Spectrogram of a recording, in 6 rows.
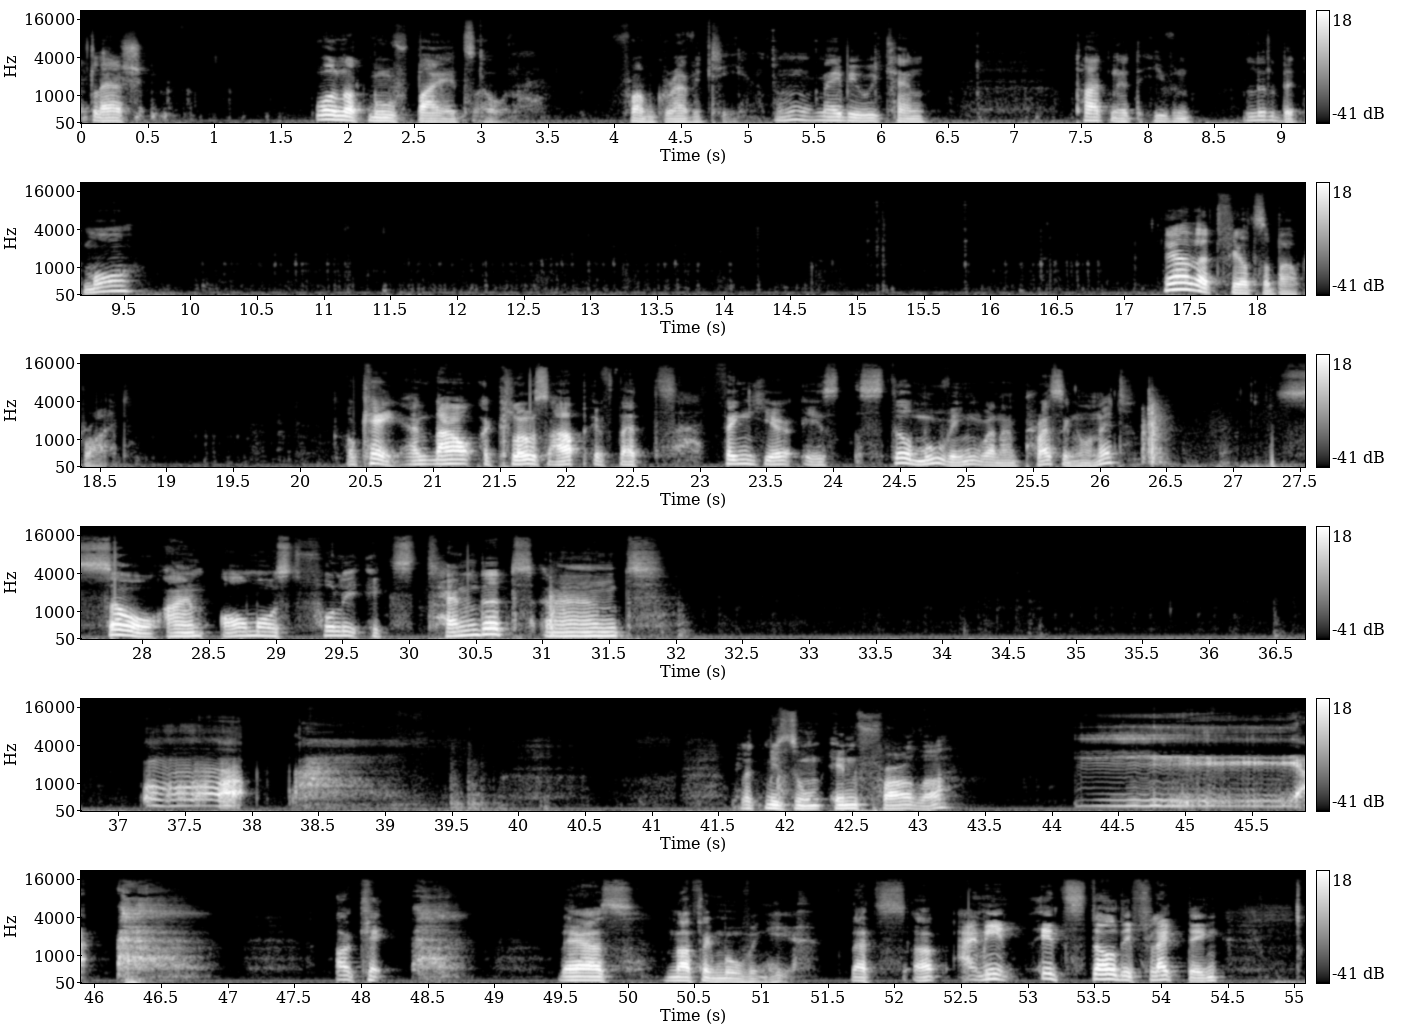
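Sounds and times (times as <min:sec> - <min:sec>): faint low hum: 0:00.0 - 0:55.0
man's wordless vocal sound: 0:44.2 - 0:46.9.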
